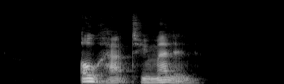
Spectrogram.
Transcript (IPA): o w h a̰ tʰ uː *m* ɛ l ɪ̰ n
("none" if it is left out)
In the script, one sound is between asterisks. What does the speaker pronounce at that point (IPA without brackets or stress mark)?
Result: m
